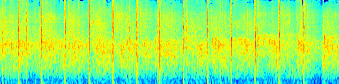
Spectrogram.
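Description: Applause from an audience: a dense wash of clapping with sharp, evenly spaced claps cutting through at a quick, steady rhythm, holding a fairly constant level throughout with no voices.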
